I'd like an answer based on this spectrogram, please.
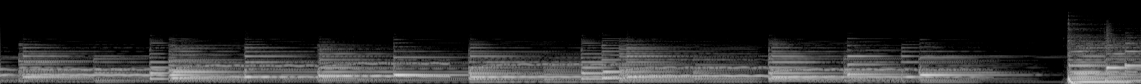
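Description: Background music: a keyboard melody over piano chords that fades out about ten seconds in. A different, louder track with a beat starts just before the end.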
